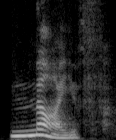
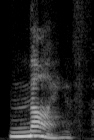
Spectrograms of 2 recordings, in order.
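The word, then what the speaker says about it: knife: ложка Plate Plate тарілка найф найф ніж зверніть увагу тут буква Наша перша літера не читається N Ідемо далі і читаємо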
